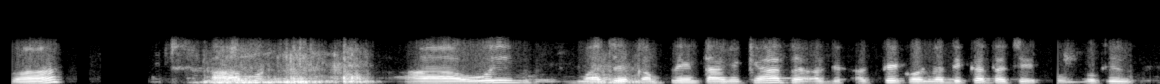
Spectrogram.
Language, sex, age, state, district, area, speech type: Sindhi, male, 60+, Uttar Pradesh, Lucknow, rural, conversation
